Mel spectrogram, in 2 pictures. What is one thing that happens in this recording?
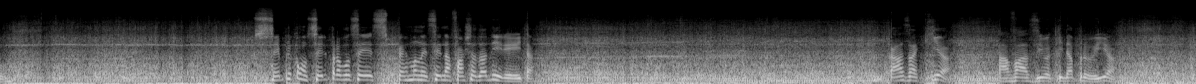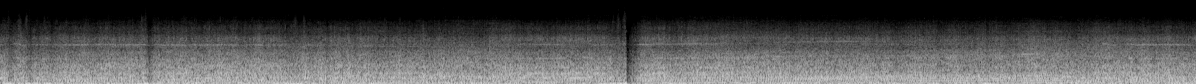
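Wind rushes loudly past the microphone.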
